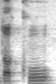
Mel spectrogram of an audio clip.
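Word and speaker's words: 毒: Doku actually should be on its own Doku, if I recall correctly. We've seen it in this series, Poison. And the accent on the last mora on its own.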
